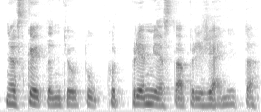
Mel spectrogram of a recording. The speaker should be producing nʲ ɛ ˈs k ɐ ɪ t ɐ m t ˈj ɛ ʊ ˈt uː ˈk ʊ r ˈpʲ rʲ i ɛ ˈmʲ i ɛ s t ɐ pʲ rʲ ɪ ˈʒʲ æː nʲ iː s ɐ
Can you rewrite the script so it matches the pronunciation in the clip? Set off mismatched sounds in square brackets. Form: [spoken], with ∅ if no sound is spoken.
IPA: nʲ ɛ ˈs k ɐ ɪ t ɐ [n] t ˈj ɛ ʊ ˈt uː ˈk ʊ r ˈpʲ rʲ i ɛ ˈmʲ i ɛ s t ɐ pʲ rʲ ɪ ˈʒʲ æː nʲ iː [t] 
